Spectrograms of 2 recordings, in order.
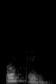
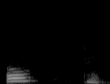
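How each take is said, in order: First: Said in the usual way. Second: "open" pulled apart into o and pen; syllable split. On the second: Shown as a demonstration. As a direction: say "open" as two separate beats, o, pause, pen. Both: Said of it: "Two syllable word as well".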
